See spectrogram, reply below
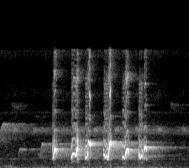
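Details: Song of a stripe-throated bulbul decoy, played so young birds sing along and wild birds are drawn in: a tight, rollicking string of about seven liquid whistled notes lasting about one second.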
